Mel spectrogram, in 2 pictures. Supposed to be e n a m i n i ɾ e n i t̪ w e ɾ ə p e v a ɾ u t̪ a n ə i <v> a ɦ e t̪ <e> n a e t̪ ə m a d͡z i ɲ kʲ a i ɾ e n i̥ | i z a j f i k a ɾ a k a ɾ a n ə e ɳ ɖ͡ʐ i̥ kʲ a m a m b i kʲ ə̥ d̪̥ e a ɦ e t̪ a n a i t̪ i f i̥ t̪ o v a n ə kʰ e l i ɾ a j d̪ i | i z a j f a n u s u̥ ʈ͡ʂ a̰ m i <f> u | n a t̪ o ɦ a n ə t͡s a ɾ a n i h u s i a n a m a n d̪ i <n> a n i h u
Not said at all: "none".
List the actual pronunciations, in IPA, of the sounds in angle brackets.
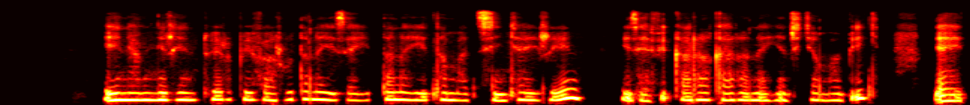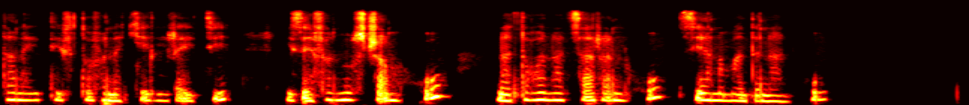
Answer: z, a, h, n

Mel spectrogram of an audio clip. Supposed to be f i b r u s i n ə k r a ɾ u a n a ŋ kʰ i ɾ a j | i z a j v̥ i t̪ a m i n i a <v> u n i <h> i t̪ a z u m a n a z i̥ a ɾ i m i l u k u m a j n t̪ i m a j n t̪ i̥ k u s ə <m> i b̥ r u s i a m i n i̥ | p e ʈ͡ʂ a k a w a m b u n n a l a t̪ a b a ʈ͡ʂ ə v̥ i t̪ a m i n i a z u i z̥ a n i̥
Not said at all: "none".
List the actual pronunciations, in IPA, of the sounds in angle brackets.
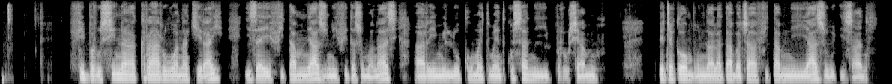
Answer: z, f, n

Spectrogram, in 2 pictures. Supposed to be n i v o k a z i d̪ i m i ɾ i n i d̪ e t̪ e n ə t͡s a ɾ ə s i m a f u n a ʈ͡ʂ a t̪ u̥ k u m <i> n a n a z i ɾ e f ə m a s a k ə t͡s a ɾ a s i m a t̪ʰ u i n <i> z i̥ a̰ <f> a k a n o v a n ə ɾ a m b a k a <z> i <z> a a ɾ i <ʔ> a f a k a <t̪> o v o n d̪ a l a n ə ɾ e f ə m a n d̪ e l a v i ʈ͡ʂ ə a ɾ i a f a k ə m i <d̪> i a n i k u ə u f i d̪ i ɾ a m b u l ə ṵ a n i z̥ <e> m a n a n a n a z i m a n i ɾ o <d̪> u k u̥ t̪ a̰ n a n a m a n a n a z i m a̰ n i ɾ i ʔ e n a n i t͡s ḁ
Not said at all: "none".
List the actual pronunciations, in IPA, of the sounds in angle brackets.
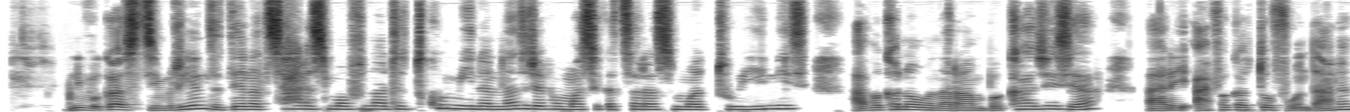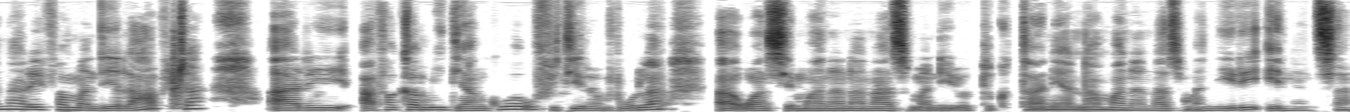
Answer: i, i, f, z, z, ʔ, t̪, d̪, e, t̪

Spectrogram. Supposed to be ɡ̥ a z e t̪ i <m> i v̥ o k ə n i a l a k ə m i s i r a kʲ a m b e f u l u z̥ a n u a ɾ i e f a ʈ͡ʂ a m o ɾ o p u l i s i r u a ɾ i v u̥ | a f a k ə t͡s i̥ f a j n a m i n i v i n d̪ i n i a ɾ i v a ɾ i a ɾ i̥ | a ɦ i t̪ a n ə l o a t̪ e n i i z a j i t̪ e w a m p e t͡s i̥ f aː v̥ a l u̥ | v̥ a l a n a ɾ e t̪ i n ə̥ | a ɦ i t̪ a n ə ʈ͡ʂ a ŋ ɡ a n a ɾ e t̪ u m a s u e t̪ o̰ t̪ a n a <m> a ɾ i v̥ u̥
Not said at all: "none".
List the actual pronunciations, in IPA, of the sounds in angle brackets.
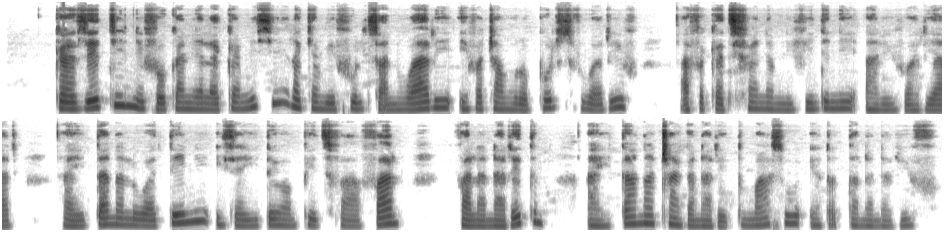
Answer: n, n

